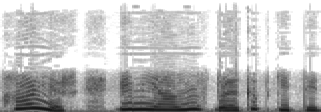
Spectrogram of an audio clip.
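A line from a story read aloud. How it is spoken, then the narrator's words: Laughing. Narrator (Turkish): Elen gülerek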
